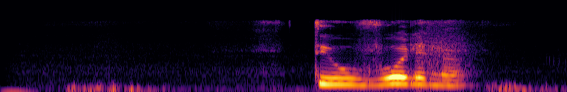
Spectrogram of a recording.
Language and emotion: Russian, angry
